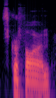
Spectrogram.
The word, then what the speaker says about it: Scream 4: with um Square Forum because that's how Scream 4 is meant to be pronounced is screiform okay um I picked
